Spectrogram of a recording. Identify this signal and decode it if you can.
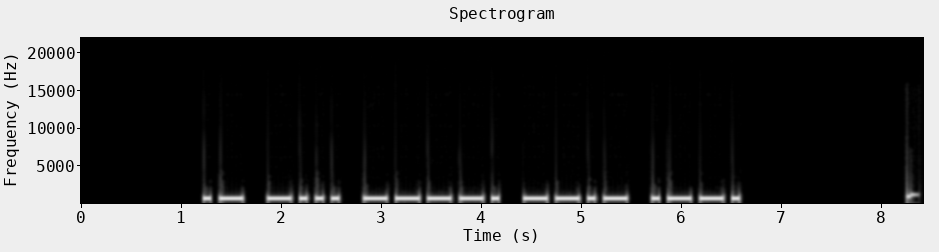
Morse code, heard as a keyed tone, about 15 wpm, 700 Hz. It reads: AB9QP
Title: USA Call Signs - 5 Characters - 3x Character Spacing - 15wpm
